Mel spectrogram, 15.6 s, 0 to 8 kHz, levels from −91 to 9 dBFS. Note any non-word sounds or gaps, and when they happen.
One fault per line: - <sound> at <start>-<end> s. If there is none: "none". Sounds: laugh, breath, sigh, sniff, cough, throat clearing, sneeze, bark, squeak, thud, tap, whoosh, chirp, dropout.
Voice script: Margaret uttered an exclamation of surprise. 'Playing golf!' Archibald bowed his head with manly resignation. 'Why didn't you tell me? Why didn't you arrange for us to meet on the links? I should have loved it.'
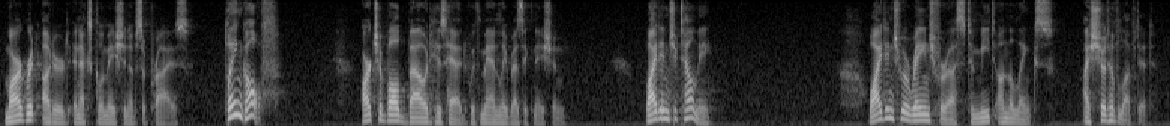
none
